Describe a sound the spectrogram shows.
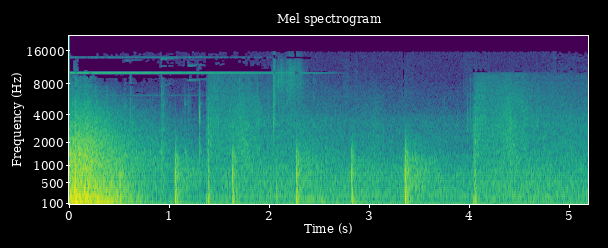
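Footsteps thud at a steady pace on hard ground.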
